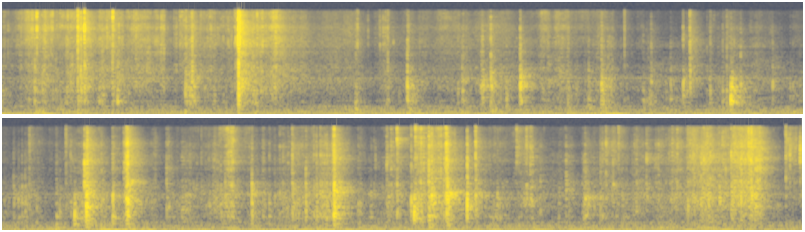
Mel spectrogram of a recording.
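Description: A cardboard Panini Select basketball mega box being opened by hand and its packs pulled out: irregular rustling of cardboard and pack wrappers with scattered light clicks.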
